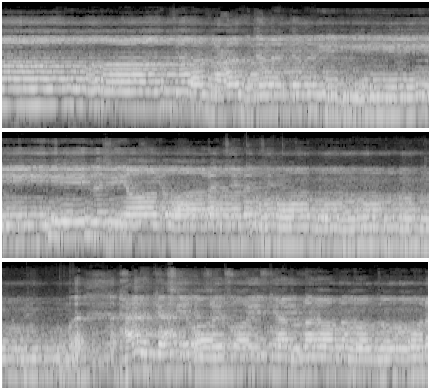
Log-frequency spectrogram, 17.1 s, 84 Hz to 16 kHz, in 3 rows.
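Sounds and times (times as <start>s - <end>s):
man chanting into a microphone: 0.0s - 17.0s.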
